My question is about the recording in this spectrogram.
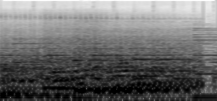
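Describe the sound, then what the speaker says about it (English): A supply and rescue helicopter flying near Everest in thin, cold mountain air, its loud, steady rotor thump and engine roar close and continuous, with no talk. "We see a lot more supply and rescue helicopters in the sky now."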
